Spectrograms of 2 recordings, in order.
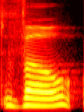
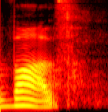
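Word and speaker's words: waw: The next letter, the next stanza, it's W-A-W in my Bible, and it is pronounced vo or vav, okay?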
